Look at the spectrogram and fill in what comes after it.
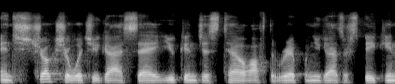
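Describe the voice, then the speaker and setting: Here a man speaks with a very deep, low pitch. His intonation is monotone and flat. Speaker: podcast host. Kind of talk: casual chat. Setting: video call. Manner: casual, informal.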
